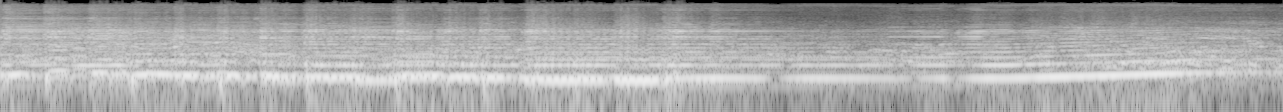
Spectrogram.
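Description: Šargija, a long-necked Bosnian lute, strummed under one long held note that rises in pitch and breaks off near the end, the closing note of an izvorna folk song.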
